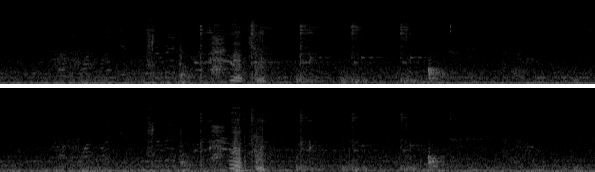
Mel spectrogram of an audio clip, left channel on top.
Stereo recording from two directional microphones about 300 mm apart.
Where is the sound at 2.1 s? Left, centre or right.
Left.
